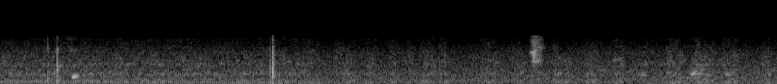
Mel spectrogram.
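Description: From start to finish the speech passes through the GSM full-rate codec, which fits a 13 kbps stream. The vocal tract is modelled and excited by a sparse, regularly spaced pulse train, and nothing above 4 kHz survives, so the voice sounds buzzy, gravelly and band-limited.

GSM bit errors strike from 0.46 to 0.64 s and again from 2.70 to 2.88 s. Corrupted filter, pitch and gain parameters reach the decoder over several consecutive frames, so the spectrum warps and the level jumps, and the speech breaks into brief squawks, pops and gargling.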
